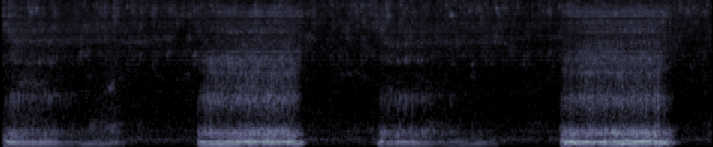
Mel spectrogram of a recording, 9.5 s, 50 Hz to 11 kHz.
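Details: Loud, rough, rumbling breaths alternating with quieter ones, about 13 breaths a minute; heavy snoring in a sleeping English Mastiff dog.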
